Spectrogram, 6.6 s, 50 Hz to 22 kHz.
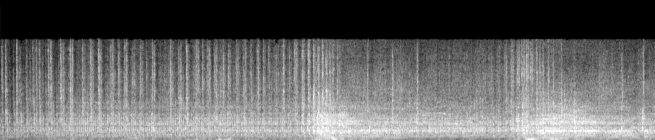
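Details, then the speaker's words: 1979 Evinrude 35hp outboard revved under its hood with sound-deadening insulation: a muffled steady hum with two quick rev swells rising and falling cleanly, no knocks or rattles; healthy. "so i think that's respectably quiet enough you could have a conversation over it right now"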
